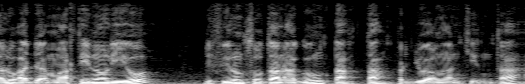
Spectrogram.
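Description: A man talks at a moderate pace in an ordinary speaking voice. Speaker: film podcast co-host and journalist. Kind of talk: casual chat.

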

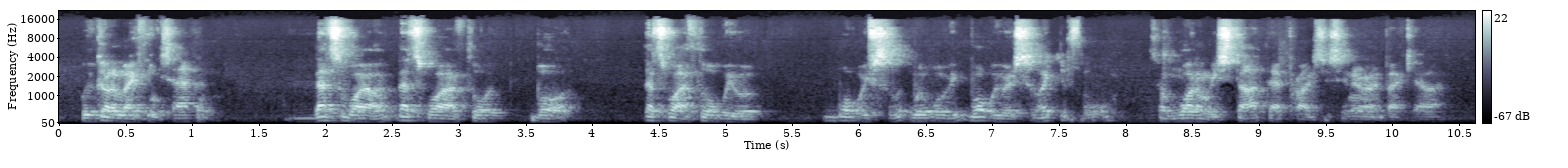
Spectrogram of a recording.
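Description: The talking moves at a moderate pace. Noticeable background noise can be heard. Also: man. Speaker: former special forces soldier. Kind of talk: casual chat.

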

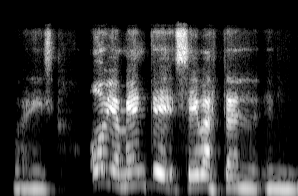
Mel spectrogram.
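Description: Fairly high-pitched and somewhat breathy, a woman speaks at a very slow pace with lively intonation. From Córdoba, Argentina. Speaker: sports coach. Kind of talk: interview.

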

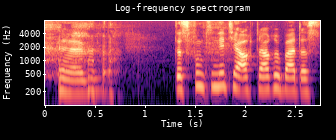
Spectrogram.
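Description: With lively intonation, a woman in a normal speaking voice talks at a moderate pace. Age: 20s. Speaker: theology student. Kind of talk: casual chat.

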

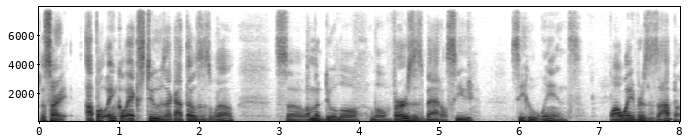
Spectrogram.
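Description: An ordinary speaking voice from a man, with ordinary pitch variation. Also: fairly low pitch for a man, fairly quick pace. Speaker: guest podcaster, gadget reviewer. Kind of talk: casual chat.

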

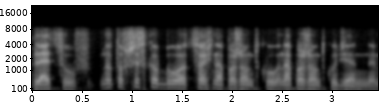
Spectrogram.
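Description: The man talks at a fairly slow pace with ordinary pitch variation. The sound is dry and close with no echo, over a quiet background. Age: 30s. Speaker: personal trainer. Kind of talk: casual interview chat. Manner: halting, repeats words.

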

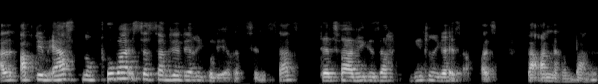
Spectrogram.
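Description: A woman's plain, everyday voice, a plain, everyday voice at medium pitch, with ordinary pitch variation and a fairly quick pace. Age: 30s. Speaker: student finance advisor. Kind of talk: informational interview.

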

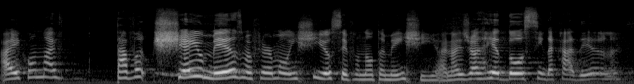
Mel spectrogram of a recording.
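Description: Her voice high-pitched and animated, a woman speaks at a fairly quick pace with big swings in loudness and ordinary pitch variation. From Minas Gerais, Brazil. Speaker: churchgoer guest. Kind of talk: casual chat.

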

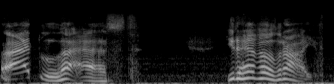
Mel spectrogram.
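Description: This is a put-on character voice with a fairly high pitch. It makes very wide pitch swings.

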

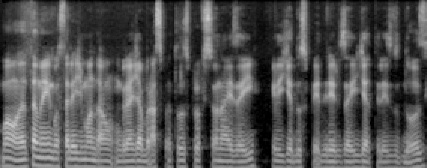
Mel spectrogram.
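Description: Against a quiet background, a man with a very deep, low pitch speaks fairly quickly in a monotone, flat delivery with hardly any pauses. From Brazil, São Paulo city. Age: 30s. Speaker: bricklayer. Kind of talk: interview.

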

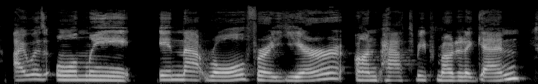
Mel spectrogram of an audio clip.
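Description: A woman with an American accent has a normal speaking voice at a medium pitch. Her intonation is fairly even, and the background is quiet. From US Midwest, Wisconsin. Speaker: doula, entrepreneur. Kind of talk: casual interview. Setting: in-person office recording.

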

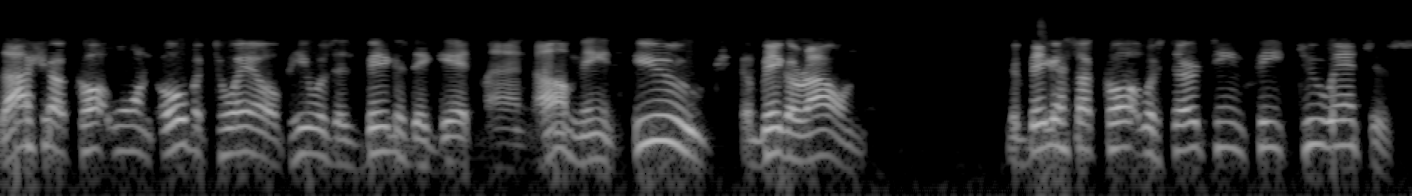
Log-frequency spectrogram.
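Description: A man in a Cajun accent speaks with very wide pitch swings. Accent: Cajun Louisiana English. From Central Louisiana. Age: old. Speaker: duck call maker. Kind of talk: casual chat.

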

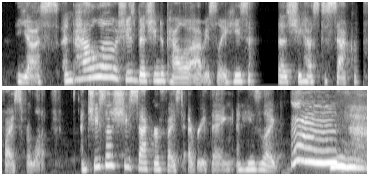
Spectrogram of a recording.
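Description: Speaking at a moderate pace with hardly any pauses, a woman uses a fairly high, somewhat breathy voice that makes very wide pitch swings. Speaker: podcast co-host. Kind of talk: casual chat.

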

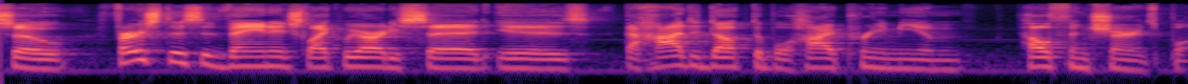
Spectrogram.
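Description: A man's plain, everyday voice, fairly high in pitch, at a moderate pace. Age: 20s. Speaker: podcast host on personal finance. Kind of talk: solo educational podcast monologue. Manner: casual, with frequent fillers.

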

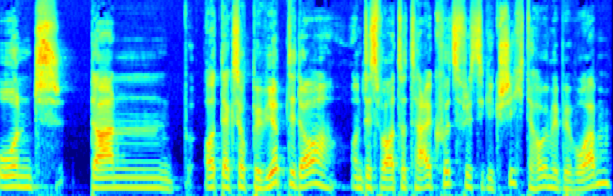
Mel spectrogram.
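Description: A man with an unremarkable speaking voice talks at a moderate pace in a fairly high pitch. The recording is very clean, with a silent background. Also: ordinary pitch variation. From Lower Bavaria, Passau district. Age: 40s. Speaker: music teacher and conductor. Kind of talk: casual interview.

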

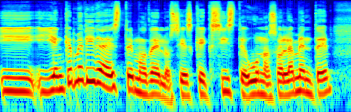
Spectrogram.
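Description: A woman with a fairly low pitch talks at a moderate pace in a plain, everyday voice. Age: 40s. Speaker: podcast host. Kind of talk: interview.

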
